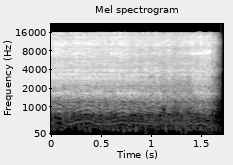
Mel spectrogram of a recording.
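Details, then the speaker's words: Daiwa Saltiga Ishidai SA-40 fishing reel with line counter; the clicker only works with the line counter on. A loud, fast, high-pitched buzzing click holds steady as line pays out; the clicker ratchet is working normally. "let me show you what it sounds like uh with without the clicker on you don't hear anything but once you turn on the line counter wow that's that's really"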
